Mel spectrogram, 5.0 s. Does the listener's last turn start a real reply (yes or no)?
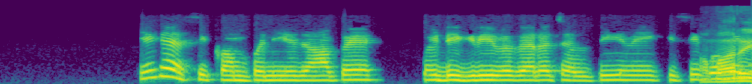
yes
